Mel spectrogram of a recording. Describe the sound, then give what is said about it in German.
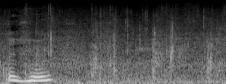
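Footsteps crunch along a gravel path in a steady walking rhythm of soft, evenly spaced steps, with a brief voice at the start. “ist der Kiesweg. Schön angenehm. Laufe ich eigentlich gern, wenn er stolperfrei ist von irgendwelchen Wurzeln und so, sondern wirklich nur Kies, ist das sehr angenehm zum Laufen.”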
